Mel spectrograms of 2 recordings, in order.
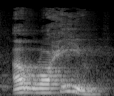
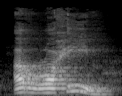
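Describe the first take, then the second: No difference in how they are said.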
